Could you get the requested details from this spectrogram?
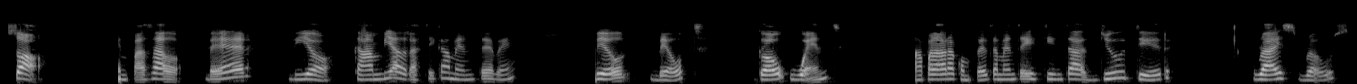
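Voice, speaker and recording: A woman's voice: fairly high pitch, creaky, bright, forceful tone, no room sound, lo-fi sound. A woman tutor with a Puerto Rican accent teaching English verbs over a video call, patiently explaining step by step and often checking in with her students. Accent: Puerto Rican Spanish. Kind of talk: online tutoring lesson.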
